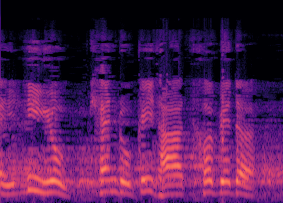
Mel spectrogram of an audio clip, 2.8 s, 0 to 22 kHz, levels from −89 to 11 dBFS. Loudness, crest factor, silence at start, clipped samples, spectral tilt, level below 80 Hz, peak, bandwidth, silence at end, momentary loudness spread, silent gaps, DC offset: -22 LUFS; 16 dB; 0 s; under 0.1%; -4.5 dB/octave; -64 dBFS; -6 dBFS; 12.5 kHz; 0 s; 5 LU; none; under 0.1%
